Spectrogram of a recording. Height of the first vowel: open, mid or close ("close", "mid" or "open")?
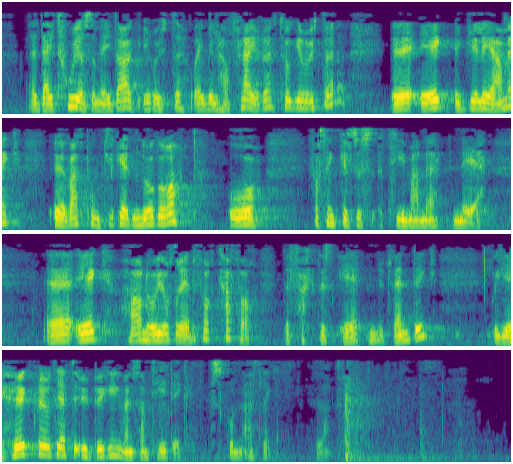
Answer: open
